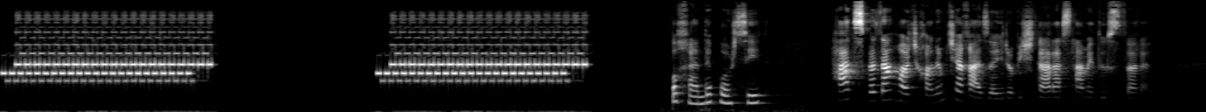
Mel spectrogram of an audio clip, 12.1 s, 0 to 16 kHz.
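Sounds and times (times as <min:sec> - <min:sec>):
telephone ringing with a bright trilling tone: 0:00.0 - 0:02.2, 0:03.8 - 0:06.0
speech: 0:06.7 - 0:07.8, 0:08.4 - 0:11.6.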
